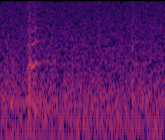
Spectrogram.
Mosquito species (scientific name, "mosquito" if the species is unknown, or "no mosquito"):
Anopheles gambiae s.s.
